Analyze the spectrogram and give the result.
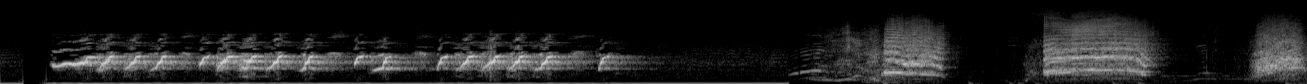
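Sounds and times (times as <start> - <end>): zebra yelping barks: 0.6 - 6.3, 10.4 - 11.6.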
